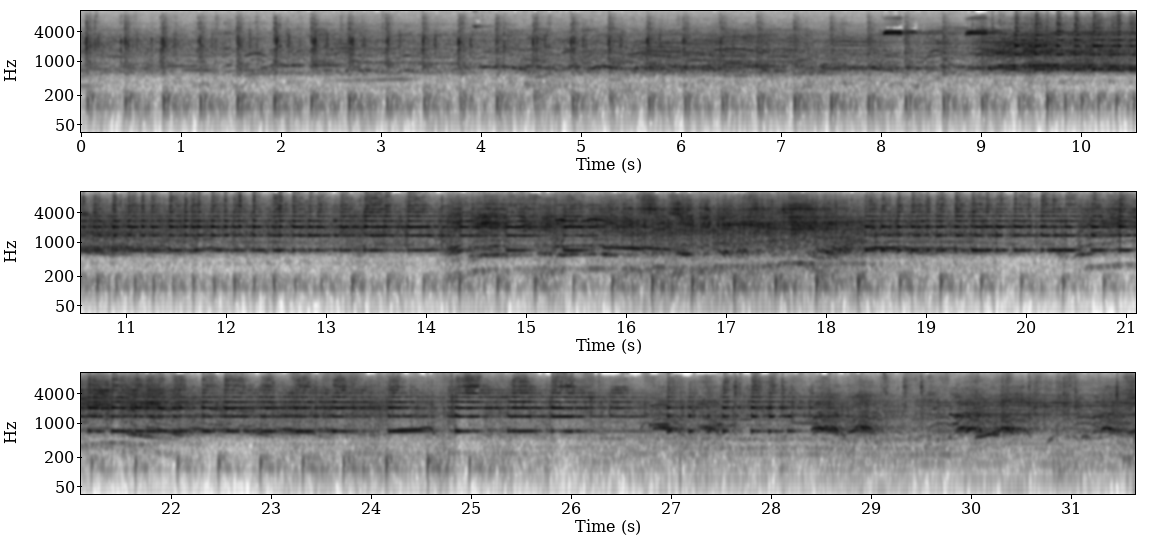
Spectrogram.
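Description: Football supporters' drum beating steadily under crowd chanting. From about nine seconds in, a horn is blown over it in long held notes with short breaks.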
